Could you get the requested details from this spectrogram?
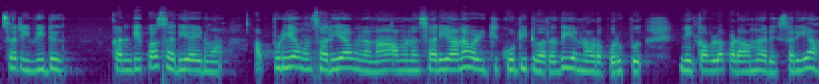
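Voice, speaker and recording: A man voicing a calm cartoon dad. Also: fairly high pitch, normal speed, lo-fi sound, lightly acted. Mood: reassuring. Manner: calm, reassuring. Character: calm reassuring cartoon father. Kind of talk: cartoon voice acting.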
